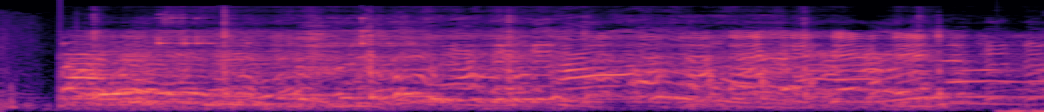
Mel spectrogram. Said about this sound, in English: Back in Tana River County, and these are the sounds of children standing strong despite their adversities, of children who are still hopeful.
